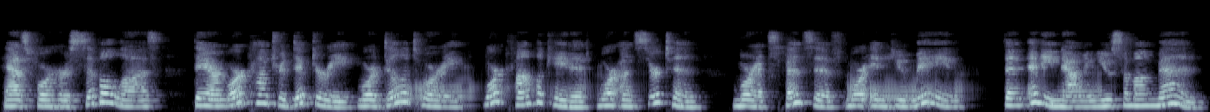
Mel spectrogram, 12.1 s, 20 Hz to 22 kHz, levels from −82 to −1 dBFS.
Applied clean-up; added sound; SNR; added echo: neural mask model DeepFilterNet 3.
